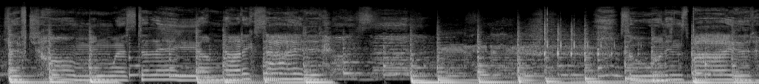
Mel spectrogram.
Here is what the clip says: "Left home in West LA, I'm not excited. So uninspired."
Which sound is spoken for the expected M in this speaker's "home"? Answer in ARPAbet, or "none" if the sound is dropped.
none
